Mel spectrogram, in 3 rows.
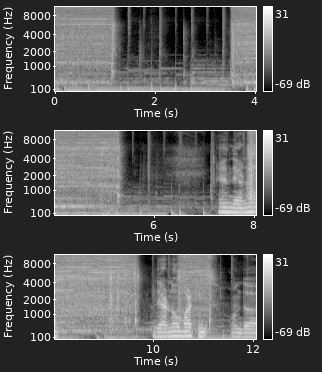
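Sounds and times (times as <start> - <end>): power tool whirring: 0.0 - 1.3, 3.5 - 5.4, 7.8 - 9.8, 10.5 - 11.4
background music: 0.0 - 12.0.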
